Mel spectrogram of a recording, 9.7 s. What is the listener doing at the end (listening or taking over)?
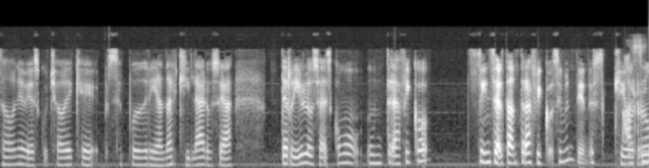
taking over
